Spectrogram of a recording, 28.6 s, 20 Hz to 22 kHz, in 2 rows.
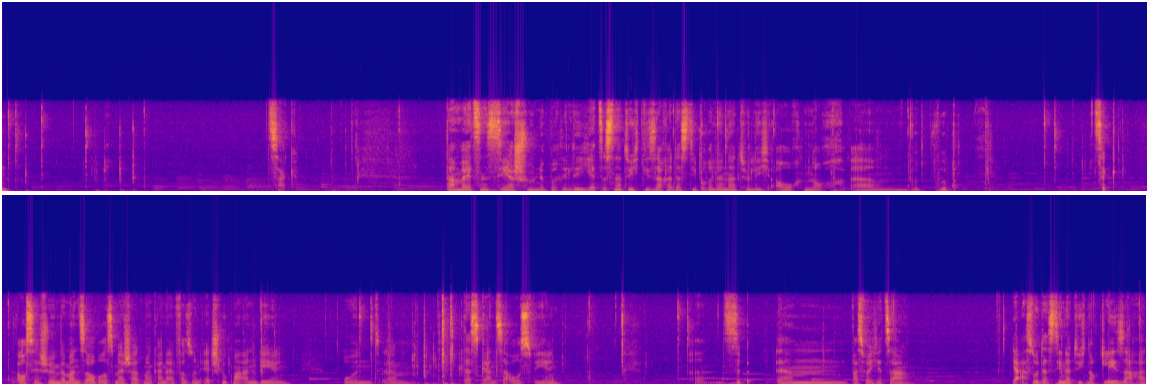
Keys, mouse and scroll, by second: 1.2 a, 1.5 Tab, 1.8 middle click, 5.2-7.4 middle drag, 8.0 middle click, 9.0 right click, 9.2 Tab, 9.8-11.6 middle drag, 13.1 right click, 13.4-17.6 middle drag, 17.6 shift+d, 19.0-20.7 right drag, 19.6 p, 20.4 Tab, 21.8-22.8 middle drag, 22.8-24.5 right drag, 27.4 KP_7.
